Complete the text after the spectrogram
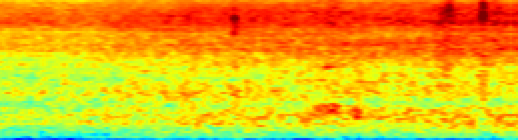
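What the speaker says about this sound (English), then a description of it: "So a nice little waterfall." A small waterfall on a park trail spills beneath a trail bridge, giving a steady, close rush of running water that holds at an even level throughout with no voices.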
